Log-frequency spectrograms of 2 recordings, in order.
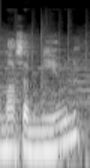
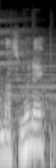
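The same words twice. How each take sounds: First: A Y sound is added in the word. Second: The final E is clearly pronounced. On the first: "They add a Y" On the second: "the proper pronounce pronunciation, the E"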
